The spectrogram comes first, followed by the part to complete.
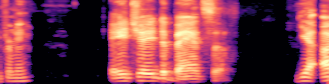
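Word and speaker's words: Dybantsa: AJ Debansa.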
